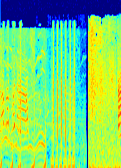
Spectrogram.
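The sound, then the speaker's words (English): A gunshot sound effect: a rapid burst of about six sharp shots in quick succession, preceded by warbling tonal sounds and followed by a loud wash of noisy hiss. “Liquid means rewind, a gunshot means forward.”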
